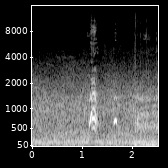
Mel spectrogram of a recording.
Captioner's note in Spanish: Ladra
